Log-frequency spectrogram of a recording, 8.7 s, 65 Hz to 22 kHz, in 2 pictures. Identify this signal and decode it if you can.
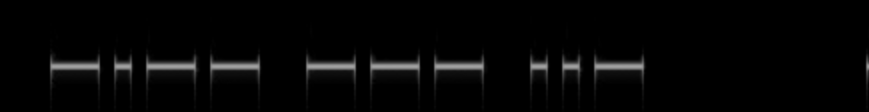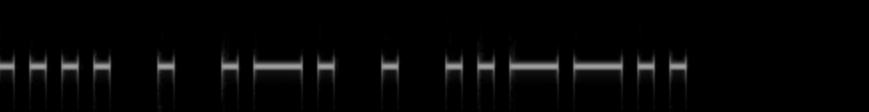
Morse code, heard as a keyed tone, about 15 wpm, 700 Hz. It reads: YOU HERE?
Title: 2x Word-Spacing - Sentences from Top 200 Words - 15wpm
